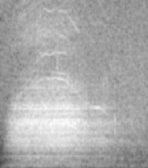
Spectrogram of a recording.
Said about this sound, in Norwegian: Och så gör vi det en sista gång. Pust in.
